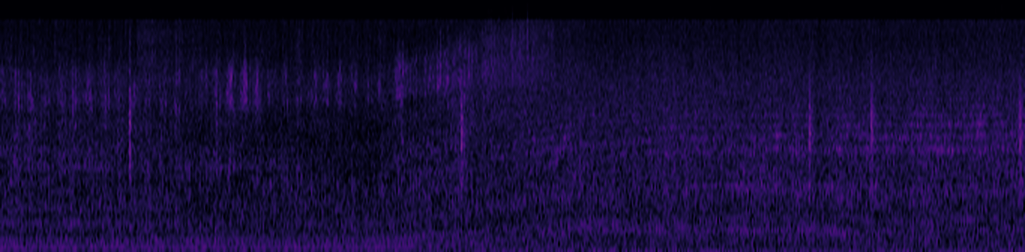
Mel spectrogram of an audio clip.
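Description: A propeller aircraft engine in the DCS flight simulator game drones steadily throughout, its low tone rising in pitch midway as the throttle increases, with faint clicks on top and no talk.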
